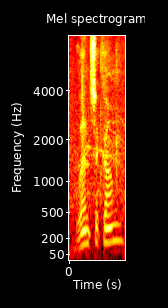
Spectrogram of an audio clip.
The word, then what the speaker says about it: Lincecum: Lincecum, there I said it right that time.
